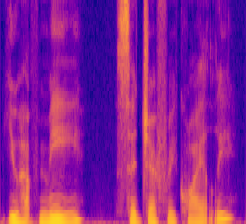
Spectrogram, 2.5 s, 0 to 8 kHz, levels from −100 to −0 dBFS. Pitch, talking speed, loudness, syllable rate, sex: 165 Hz, 145 wpm, -18 LUFS, 4.0 syllables/s, female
